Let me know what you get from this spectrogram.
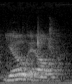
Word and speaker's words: Yoel: Actually, the way you would pronounce Joel in Hebrew is Yoel.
